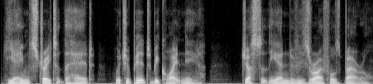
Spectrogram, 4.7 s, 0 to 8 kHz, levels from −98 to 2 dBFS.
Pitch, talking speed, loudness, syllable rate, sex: 120 Hz, 245 wpm, -19 LUFS, 6.7 syllables/s, male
